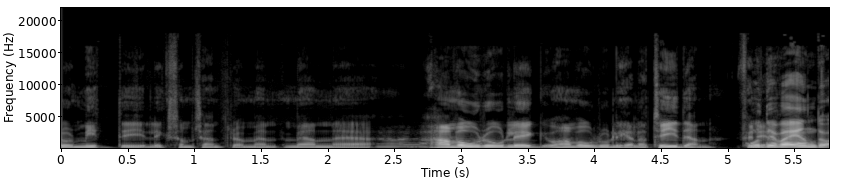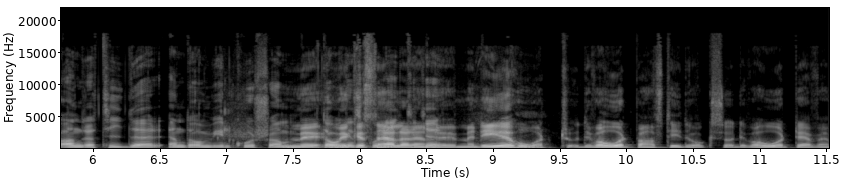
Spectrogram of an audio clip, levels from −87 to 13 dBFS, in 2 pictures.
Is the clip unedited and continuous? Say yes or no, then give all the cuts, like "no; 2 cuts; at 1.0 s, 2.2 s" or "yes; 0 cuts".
yes; 0 cuts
